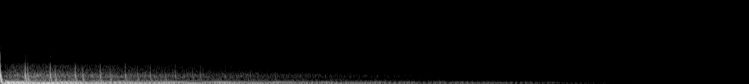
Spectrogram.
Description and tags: A deep hit with echo, perfect for trailer, drama or suspense. A classic. Commonnly used in blockbuster, made with vst.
